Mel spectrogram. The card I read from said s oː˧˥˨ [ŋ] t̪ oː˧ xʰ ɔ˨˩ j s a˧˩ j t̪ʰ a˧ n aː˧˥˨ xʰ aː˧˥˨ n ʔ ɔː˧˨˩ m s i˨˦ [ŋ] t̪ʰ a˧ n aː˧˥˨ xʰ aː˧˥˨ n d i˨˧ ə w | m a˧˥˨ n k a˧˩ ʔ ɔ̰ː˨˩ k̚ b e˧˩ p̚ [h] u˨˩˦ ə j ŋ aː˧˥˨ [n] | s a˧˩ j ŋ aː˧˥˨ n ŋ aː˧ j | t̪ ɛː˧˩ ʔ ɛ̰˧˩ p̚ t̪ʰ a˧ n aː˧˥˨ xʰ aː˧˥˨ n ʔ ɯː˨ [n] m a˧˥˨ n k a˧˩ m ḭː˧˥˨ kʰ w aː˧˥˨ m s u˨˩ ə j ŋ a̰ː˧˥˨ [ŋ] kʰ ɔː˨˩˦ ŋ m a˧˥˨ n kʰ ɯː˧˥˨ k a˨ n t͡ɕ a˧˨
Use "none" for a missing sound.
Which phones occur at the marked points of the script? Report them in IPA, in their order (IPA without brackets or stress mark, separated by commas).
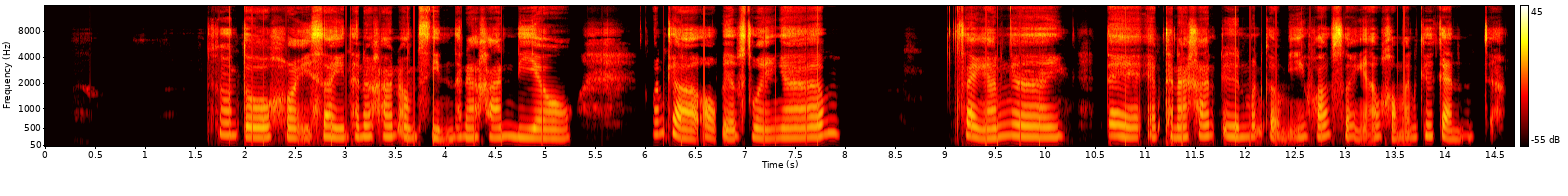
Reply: n, n, s, m, n, m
